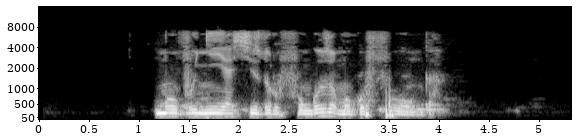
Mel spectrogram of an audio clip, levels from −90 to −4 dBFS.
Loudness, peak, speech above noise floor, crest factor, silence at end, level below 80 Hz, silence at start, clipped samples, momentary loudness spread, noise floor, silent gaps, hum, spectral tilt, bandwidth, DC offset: -15 LUFS; -2 dBFS; 68 dB; 14 dB; 1.25 s; -46 dBFS; 1.15 s; under 0.1%; 8 LU; -82 dBFS; none; none; -5.5 dB/octave; 7.4 kHz; under 0.1%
